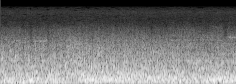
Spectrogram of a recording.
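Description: Ship's deck cargo winch running under load: a loud, steady mechanical din.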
